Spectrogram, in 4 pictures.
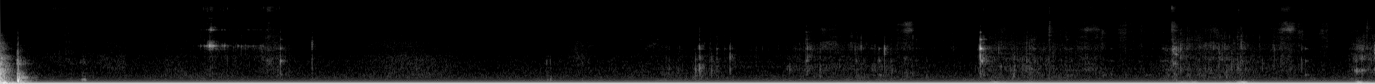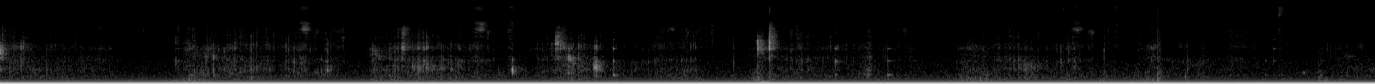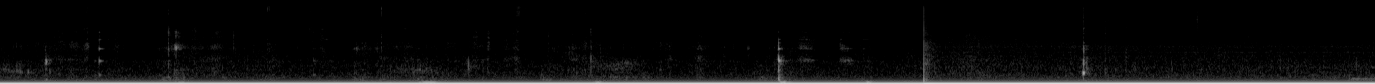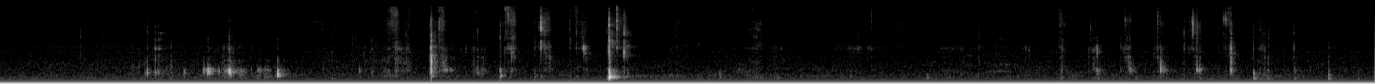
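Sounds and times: steady low hum: 0.0s - 55.0s
spatula folding batter: 6.4s - 35.8s, 42.7s - 55.0s
spatula squelching in batter: 7.9s - 27.2s.

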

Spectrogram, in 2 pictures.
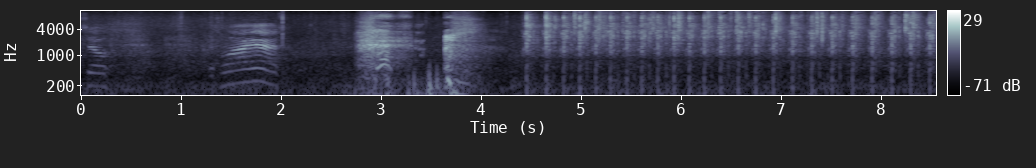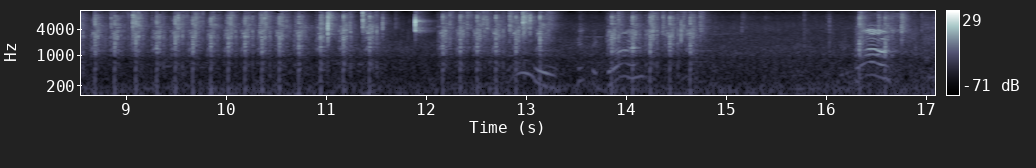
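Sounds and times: rapid airsoft gunfire clicks: 4.4s - 15.2s, 15.8s - 17.0s.

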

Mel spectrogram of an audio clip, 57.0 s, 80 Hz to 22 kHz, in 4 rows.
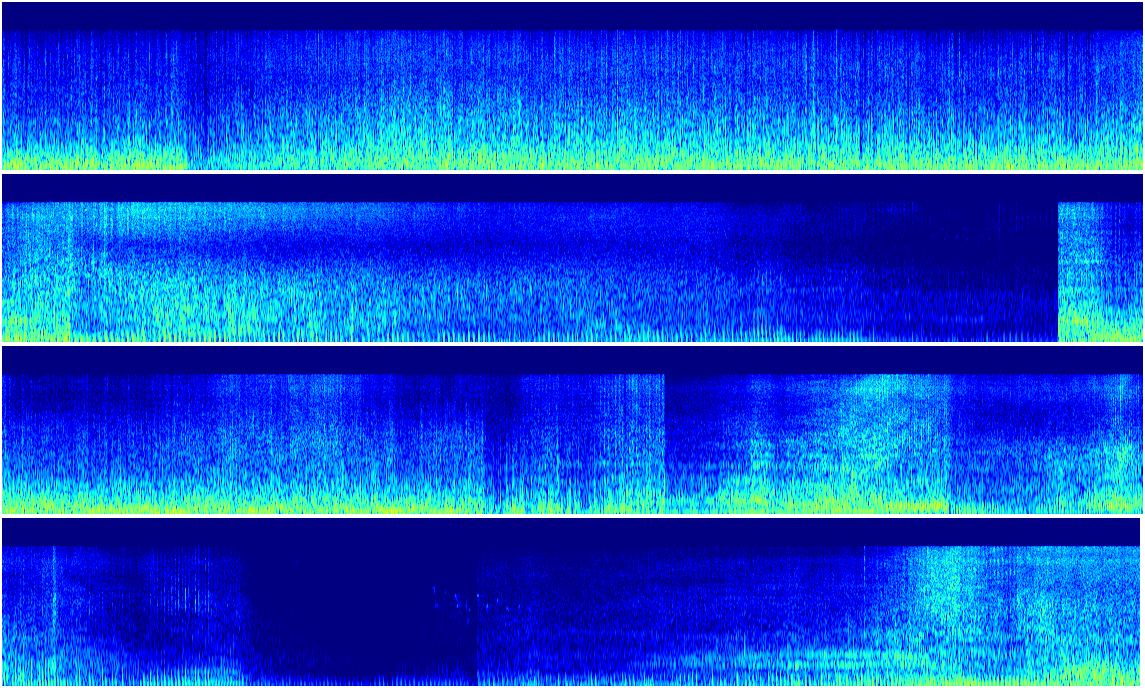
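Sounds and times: motorcycle engine running: 0.0s - 31.4s, 32.1s - 41.6s, 47.4s - 57.0s
wind rush on camera: 0.0s - 45.8s, 48.2s - 57.0s.

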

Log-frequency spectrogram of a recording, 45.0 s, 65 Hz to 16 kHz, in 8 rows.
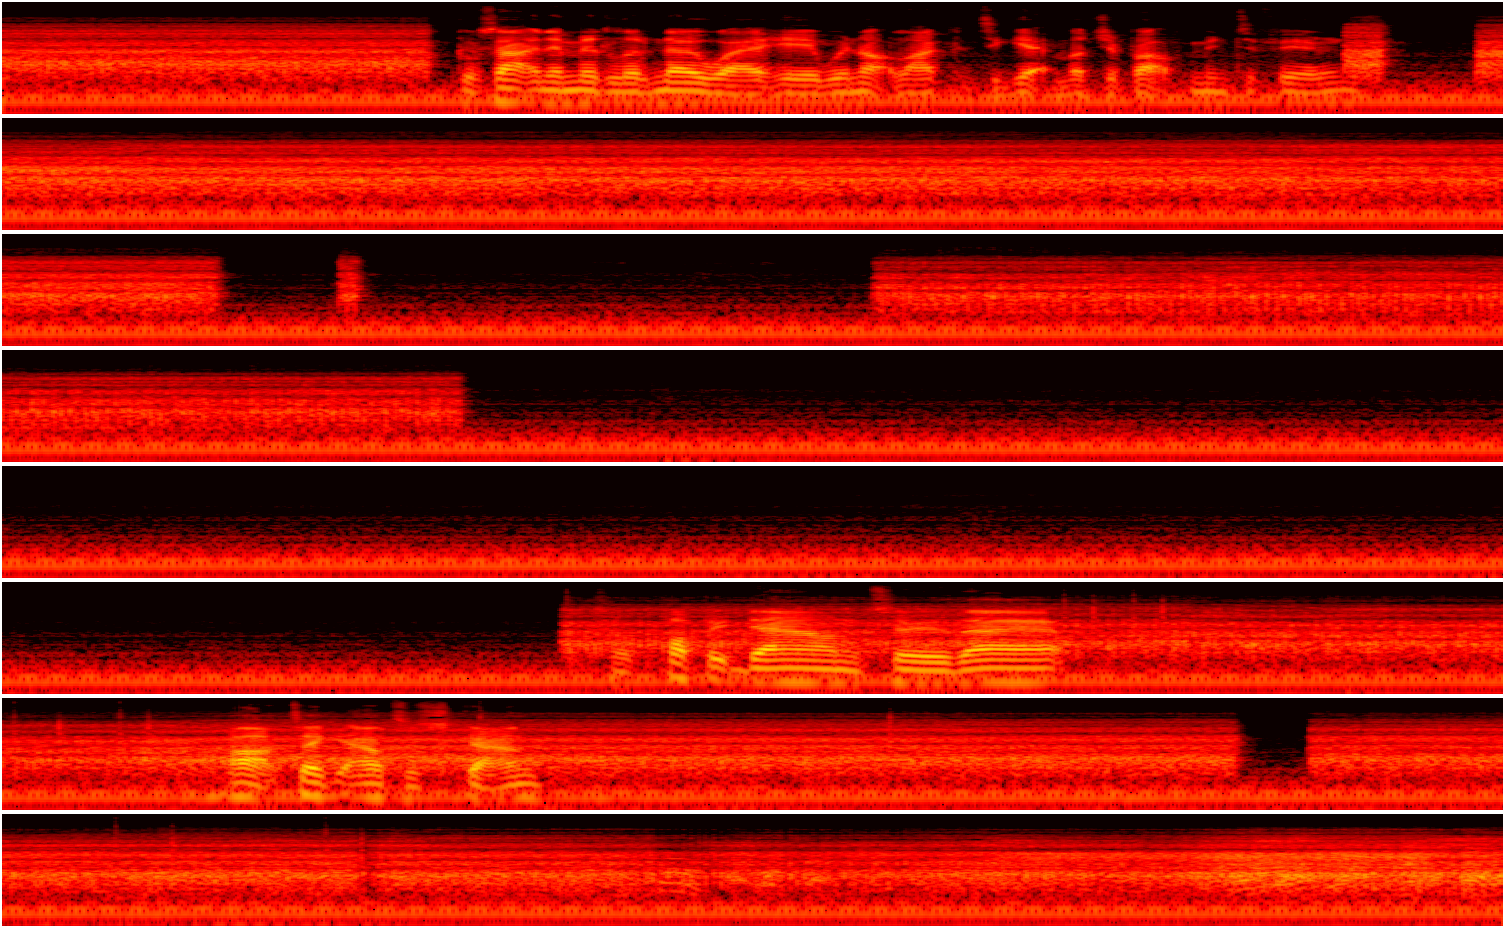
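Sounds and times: radio receiver hiss: 0.0s - 1.9s, 5.0s - 12.7s, 14.5s - 18.7s, 30.2s - 45.0s
steady low hum: 0.0s - 45.0s.

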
